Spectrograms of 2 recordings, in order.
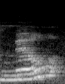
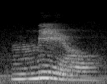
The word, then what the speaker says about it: meal: And this is not mill, it's mail. Meal.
